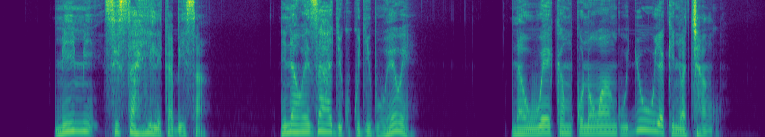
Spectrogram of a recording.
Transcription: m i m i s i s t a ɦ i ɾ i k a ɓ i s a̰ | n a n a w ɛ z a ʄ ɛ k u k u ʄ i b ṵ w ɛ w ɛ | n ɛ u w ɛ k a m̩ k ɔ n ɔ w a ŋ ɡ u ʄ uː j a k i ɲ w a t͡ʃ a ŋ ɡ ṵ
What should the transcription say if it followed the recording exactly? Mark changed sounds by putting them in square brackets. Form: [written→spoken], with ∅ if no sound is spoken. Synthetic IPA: m i m i s i s t a ɦ i [ɾ→l] i k a ɓ i s a̰ | n [a→i] n a w ɛ z a ʄ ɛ k u k u ʄ i [b→ɓ] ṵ w ɛ w ɛ | n [ɛ→a] u w ɛ k a m̩ k ɔ n ɔ w a ŋ ɡ u ʄ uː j a k i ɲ w a t͡ʃ a ŋ ɡ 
